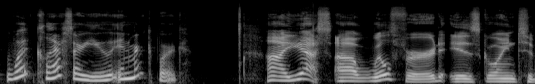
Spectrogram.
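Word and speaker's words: Mörk Borg: Today, we are playing using the combat mechanics from a game called Mork Borg, which the rulebook spells as M-O-R-K and encourages English speakers to pronounce as M-U-R-K.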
